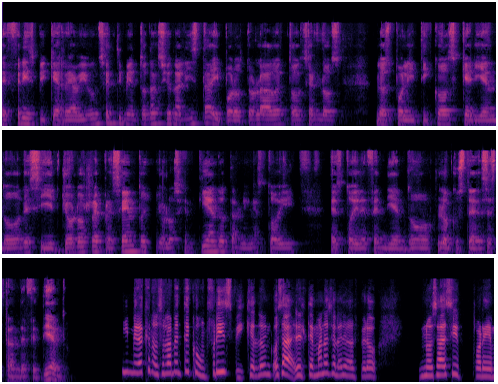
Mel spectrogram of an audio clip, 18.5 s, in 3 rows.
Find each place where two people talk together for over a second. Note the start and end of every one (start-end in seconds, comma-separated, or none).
none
